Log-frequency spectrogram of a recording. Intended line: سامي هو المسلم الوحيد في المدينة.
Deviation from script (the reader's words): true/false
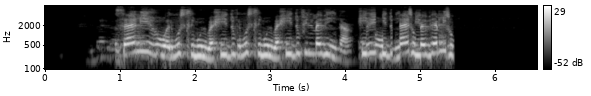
true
